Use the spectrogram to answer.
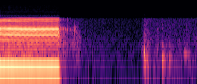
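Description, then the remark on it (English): A phone left on vibrate gives a single loud, low, rasping buzz that holds steady for about half a second and cuts off abruptly, followed by faint murmuring voices. “I heard that someone left their phone on vibrate.”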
